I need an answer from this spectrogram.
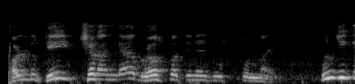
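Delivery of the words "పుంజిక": a loud angry call of her name, pitched high; the sage yells her name in fury; angry shout. A narrator's reading. Sage shouts at Punjika, an angry high yell. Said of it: "Brihaspati అరిచాడు కోపంగా".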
